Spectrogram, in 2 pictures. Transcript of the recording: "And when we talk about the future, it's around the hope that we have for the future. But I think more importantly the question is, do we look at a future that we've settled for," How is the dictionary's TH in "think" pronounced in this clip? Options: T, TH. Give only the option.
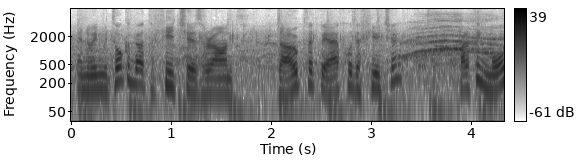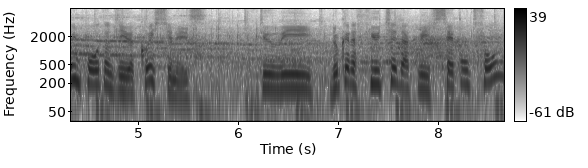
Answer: TH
